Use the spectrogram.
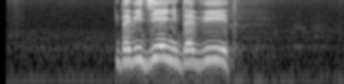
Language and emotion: Russian, angry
